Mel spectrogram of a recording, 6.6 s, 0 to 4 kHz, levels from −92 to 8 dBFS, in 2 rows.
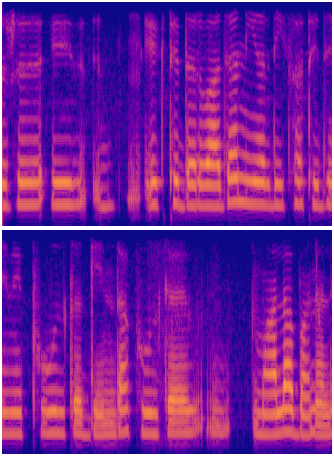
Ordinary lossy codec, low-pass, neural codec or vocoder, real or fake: none; 3.6 kHz; none; real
